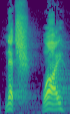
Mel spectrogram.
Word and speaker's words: niche: how is that pronounced niche-y rhymes with rich yeah be specific to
